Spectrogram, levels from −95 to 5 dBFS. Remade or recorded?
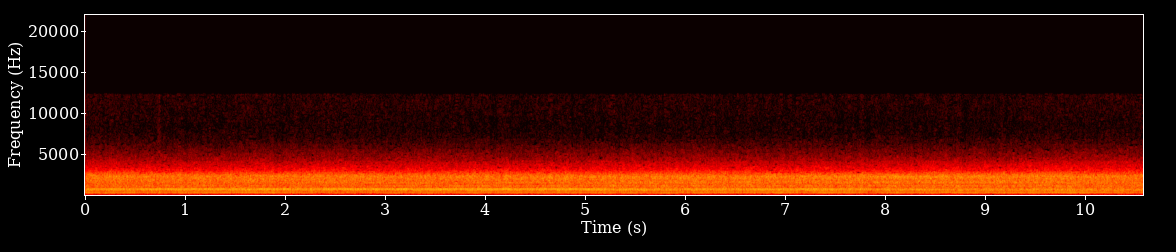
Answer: recorded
